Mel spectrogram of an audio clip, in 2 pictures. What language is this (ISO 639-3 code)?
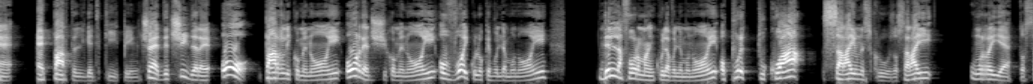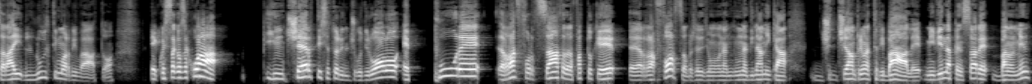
ita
